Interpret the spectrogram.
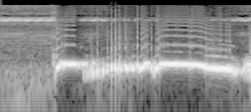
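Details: A puter pelung dove at night launches abruptly into a laughing coo. A throbbing pulsed stretch gives way to a smooth, long note that eases lower toward the end. A thin high-pitched whine lingers behind it.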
